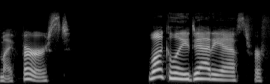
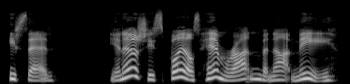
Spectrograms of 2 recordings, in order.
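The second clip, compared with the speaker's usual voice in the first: ordinary delivery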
